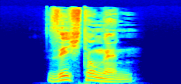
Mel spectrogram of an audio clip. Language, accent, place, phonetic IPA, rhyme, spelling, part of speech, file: German, Germany, Berlin, [ˈzɪçtʊŋən], -ɪçtʊŋən, Sichtungen, noun, De-Sichtungen.ogg
- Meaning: plural of Sichtung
